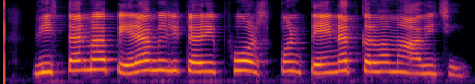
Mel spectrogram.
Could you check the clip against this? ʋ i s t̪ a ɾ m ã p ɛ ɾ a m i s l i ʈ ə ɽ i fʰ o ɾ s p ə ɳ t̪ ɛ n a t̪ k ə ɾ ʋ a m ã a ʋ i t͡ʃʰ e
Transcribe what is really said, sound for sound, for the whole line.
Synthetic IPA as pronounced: ʋ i s t̪ a ɾ m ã p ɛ ɾ a m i l i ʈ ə ɾ i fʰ o ɾ s p ə ɳ t̪ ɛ n a t̪ k ə ɾ ʋ a m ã a ʋ i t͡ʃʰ e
